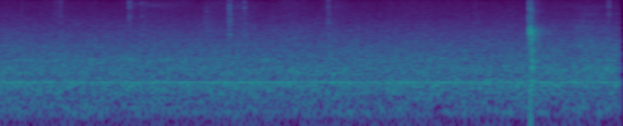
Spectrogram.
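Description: Upright garment steamer running, a steady hiss of steam from the hand-held head with a faint steady hum under it, and a single sharp click near the end.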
